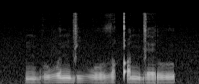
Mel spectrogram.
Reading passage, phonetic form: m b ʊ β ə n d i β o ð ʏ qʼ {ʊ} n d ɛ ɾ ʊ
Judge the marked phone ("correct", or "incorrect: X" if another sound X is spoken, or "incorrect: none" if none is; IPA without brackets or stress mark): correct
